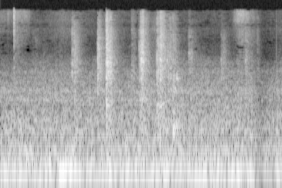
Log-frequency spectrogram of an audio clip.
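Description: Small plastic items clatter on a hard floor.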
